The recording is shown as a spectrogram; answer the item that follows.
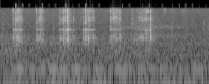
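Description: A run of light clicks and scrapes, about four or five a second for a second and a half, as the screw base of an LED bulb is twisted out of a plastic lamp socket.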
